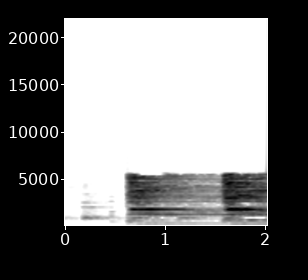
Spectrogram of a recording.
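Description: Teochew opera instrumental accompaniment: faint notes, then two loud struck, ringing metallic notes about a second apart, the second the louder.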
